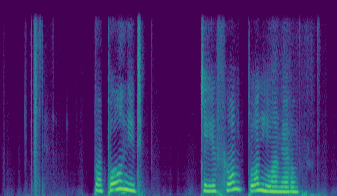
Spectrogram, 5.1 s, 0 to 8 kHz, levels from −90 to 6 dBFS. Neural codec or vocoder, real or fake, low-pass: codec, 16 kHz, 1 kbps, FreqCodec, smaller model; fake; 7.2 kHz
